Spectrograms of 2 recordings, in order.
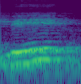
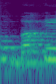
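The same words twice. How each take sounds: First: Said in the usual way. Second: बके in two syllables, final e sounded; wrong reading. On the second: Shown as a demonstration. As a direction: misread bake as बके, "buh-kay". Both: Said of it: "इसको बके नहीं बोलेंगे".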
